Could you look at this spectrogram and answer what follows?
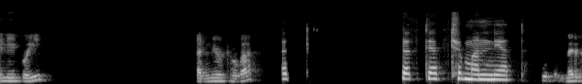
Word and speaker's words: प्रत्यक्ष: छ नहीं क्ष है जो क और श से मिला है क तो तो कबूतर वाला आप जानते ही है और दूसरा जो श है वह षट्कोण वाला है प्रत्यक्ष इस प्रकार से इसका उच्चारण करना चाहिए प्रत्यक्ष मन्यत इस प्रकार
